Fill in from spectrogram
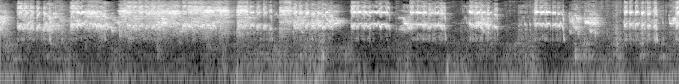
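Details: Budgerigar chicks in the nest feeding each other: a long harsh rasping run, then separate scratchy, buzzy bursts with short silences between them.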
